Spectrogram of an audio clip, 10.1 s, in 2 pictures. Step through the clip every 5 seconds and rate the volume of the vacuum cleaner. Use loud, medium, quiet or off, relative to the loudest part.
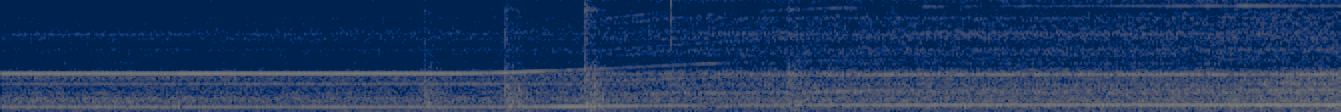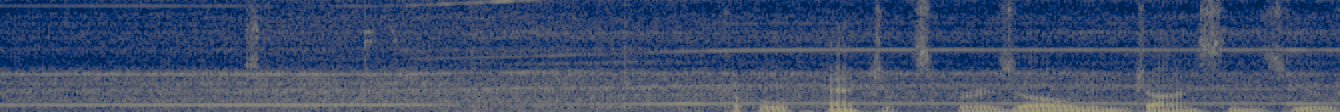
medium, loud.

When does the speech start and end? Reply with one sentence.
The speech can be heard from 7.5 to 10.0 s.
